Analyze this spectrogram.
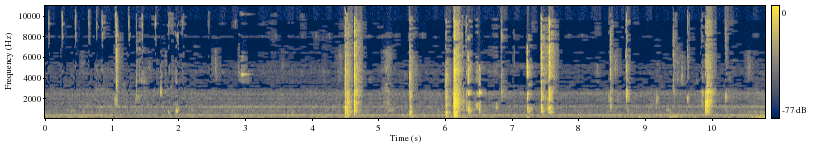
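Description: Irregular sharp clicks and light knocks of handling at a watchmaker's bench, the loudest around the middle and near the end. In the first second the faint, fast ticking of the open pocket watch's escapement is heard, about five beats a second.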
